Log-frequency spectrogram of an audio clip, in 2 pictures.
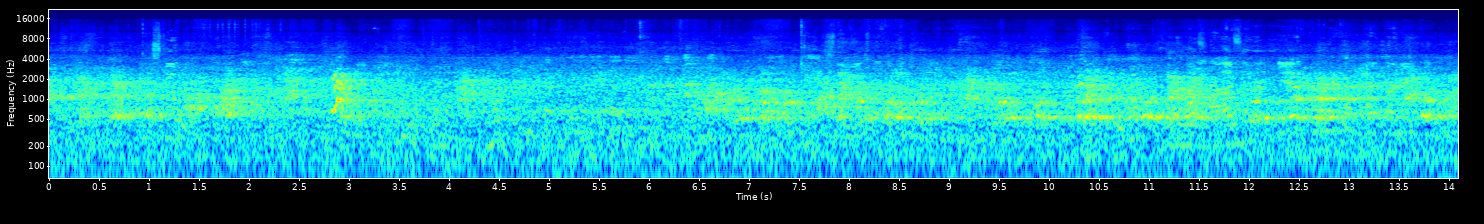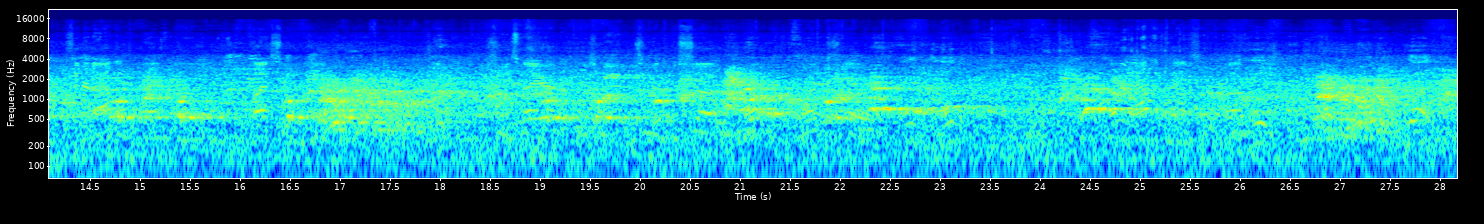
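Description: Show dogs barking and yipping over steady crowd chatter, with a sharp knock about three seconds in.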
